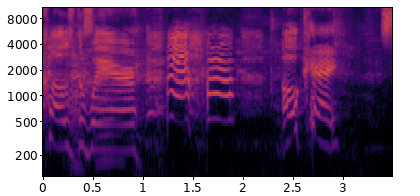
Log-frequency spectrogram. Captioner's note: audience laughing; judge laughs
